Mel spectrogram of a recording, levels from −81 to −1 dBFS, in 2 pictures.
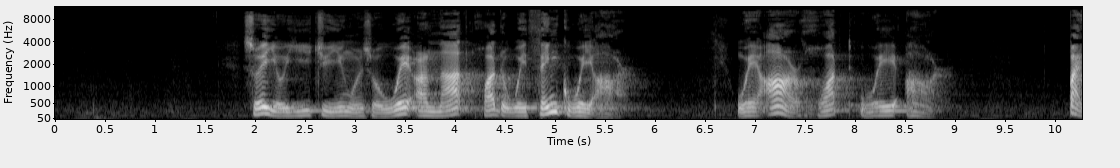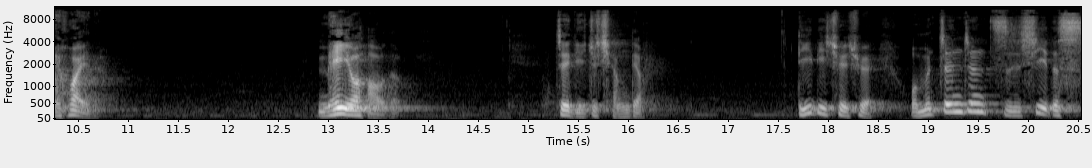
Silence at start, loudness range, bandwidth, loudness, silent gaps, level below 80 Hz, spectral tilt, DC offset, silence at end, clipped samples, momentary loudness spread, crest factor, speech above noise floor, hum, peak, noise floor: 1.9 s; 10 LU; 11 kHz; -24 LUFS; none; -76 dBFS; -4 dB/octave; under 0.1%; 0 s; under 0.1%; 16 LU; 26 dB; 40 dB; none; -2 dBFS; -64 dBFS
